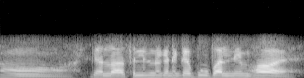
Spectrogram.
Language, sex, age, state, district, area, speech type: Assamese, female, 60+, Assam, Morigaon, rural, conversation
